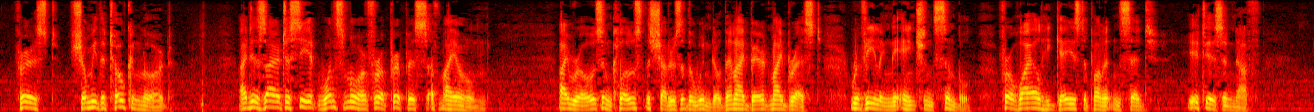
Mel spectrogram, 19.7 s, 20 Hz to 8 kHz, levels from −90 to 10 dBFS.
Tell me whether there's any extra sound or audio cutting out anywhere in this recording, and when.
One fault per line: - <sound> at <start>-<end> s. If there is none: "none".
- whoosh at 3.0-3.1 s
